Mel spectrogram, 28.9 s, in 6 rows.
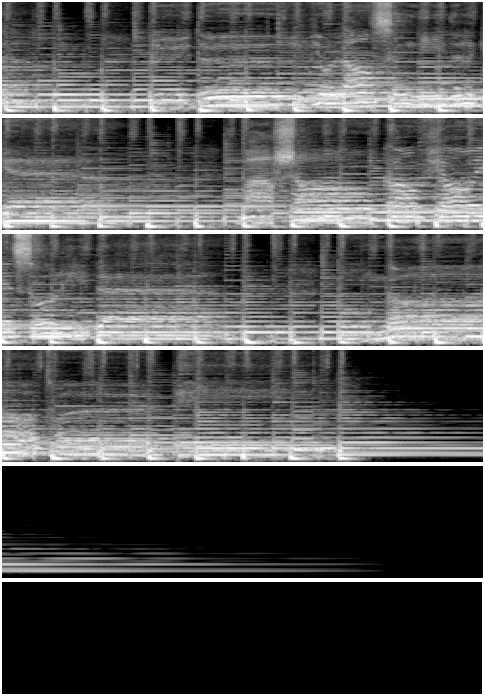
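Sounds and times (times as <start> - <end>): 
traditional anthem: 0.0 - 18.3.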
